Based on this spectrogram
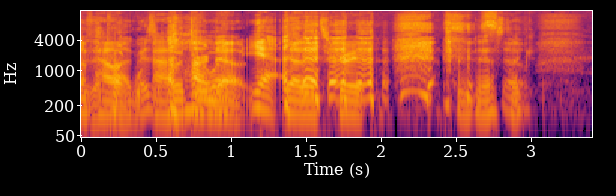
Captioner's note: laughs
